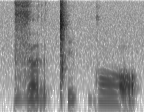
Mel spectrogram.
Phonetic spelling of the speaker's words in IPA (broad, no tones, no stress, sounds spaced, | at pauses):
z ə r ǀʰ i kʷ ɡ ɔ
